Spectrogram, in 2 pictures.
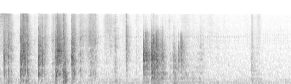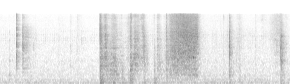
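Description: A deck of tarot cards being shuffled and handled by hand: a quick run of card clicks over the first three seconds, a quiet pause, then a longer rubbing sound of cards sliding near the end.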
